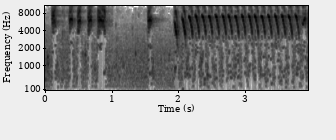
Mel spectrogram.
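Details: Crested jay, known locally as sogon, in fierce 'tembakan' song for cage-bird training: a few separate high chips, a pause, then a fast even rattle of high notes.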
